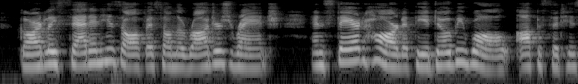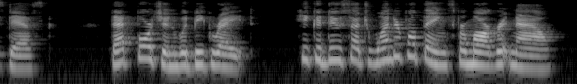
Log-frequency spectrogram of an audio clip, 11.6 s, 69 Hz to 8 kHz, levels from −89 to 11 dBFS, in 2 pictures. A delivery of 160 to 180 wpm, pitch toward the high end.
Yes: average, 170 wpm; high, 200 Hz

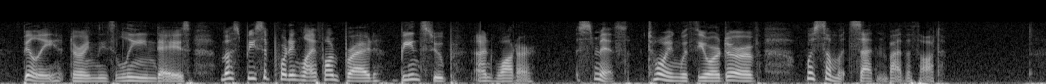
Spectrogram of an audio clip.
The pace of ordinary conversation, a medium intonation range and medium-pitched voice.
No: average, 155 wpm; wide, 6.4 semitones; medium, 160 Hz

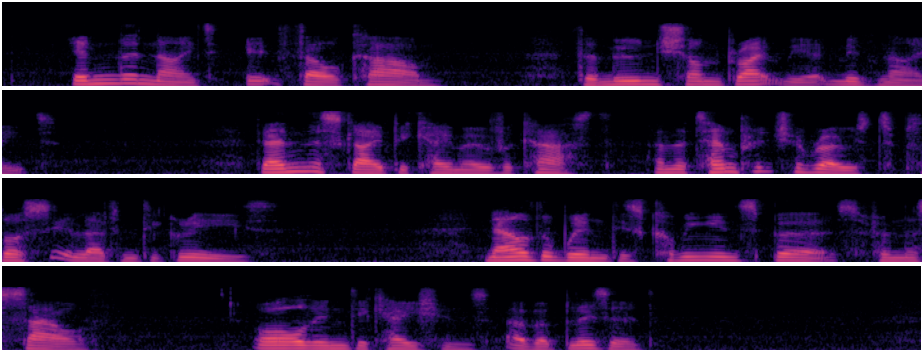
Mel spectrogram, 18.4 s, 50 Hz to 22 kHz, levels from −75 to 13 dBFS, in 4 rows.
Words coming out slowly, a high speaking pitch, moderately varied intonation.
No: slow, 125 wpm; medium, 140 Hz; average, 3.3 semitones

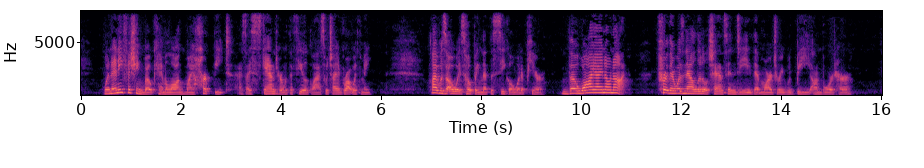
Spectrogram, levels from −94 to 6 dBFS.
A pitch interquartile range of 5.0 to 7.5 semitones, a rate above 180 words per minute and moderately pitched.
Yes: wide, 5.6 semitones; average, 190 wpm; medium, 165 Hz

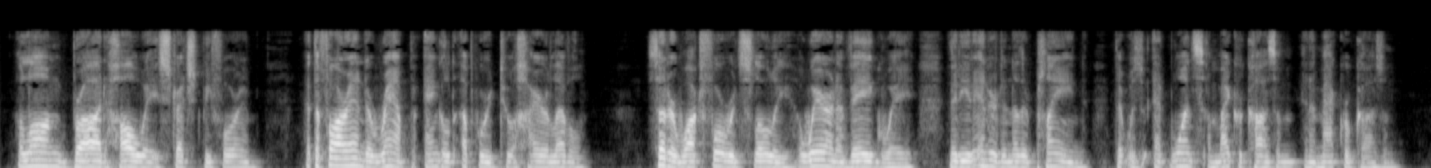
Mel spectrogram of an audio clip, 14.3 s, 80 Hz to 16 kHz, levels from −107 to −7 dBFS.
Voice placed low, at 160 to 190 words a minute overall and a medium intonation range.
No: low, 120 Hz; average, 180 wpm; narrow, 2.1 semitones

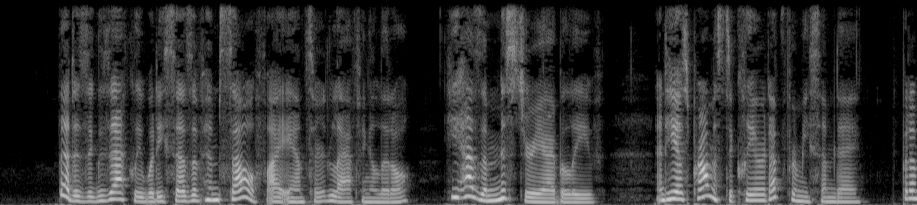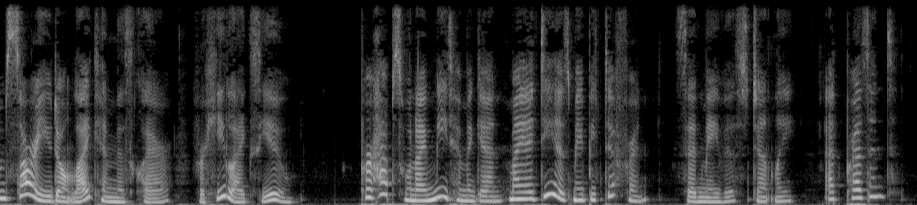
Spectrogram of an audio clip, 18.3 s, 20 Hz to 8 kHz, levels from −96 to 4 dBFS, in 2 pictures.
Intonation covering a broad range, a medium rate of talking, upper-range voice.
Yes: wide, 7.8 semitones; average, 175 wpm; high, 205 Hz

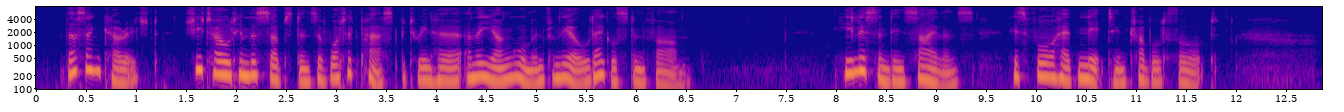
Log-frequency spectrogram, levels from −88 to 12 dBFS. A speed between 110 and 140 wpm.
No: average, 150 wpm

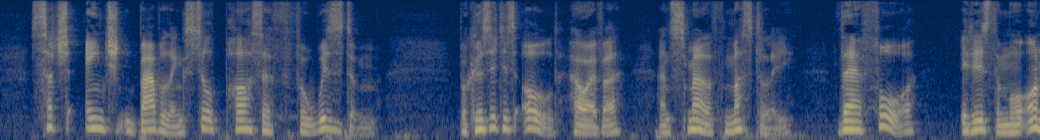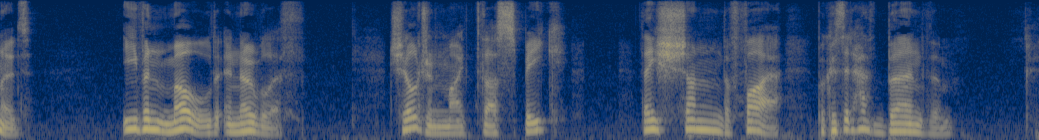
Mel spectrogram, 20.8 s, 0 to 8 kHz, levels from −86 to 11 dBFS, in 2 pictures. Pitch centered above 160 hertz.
No: low, 125 Hz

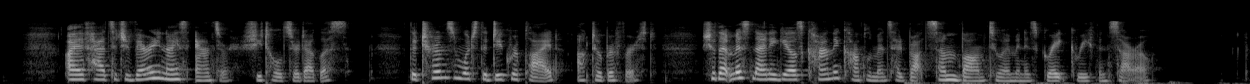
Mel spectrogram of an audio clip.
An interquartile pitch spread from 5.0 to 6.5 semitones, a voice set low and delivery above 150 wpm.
No: wide, 5.5 semitones; high, 210 Hz; average, 185 wpm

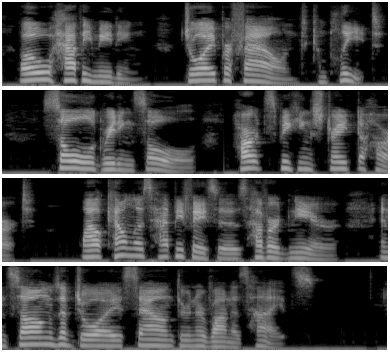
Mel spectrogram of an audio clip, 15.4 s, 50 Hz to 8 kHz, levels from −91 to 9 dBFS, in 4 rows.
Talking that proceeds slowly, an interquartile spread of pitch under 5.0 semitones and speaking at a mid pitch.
No: slow, 110 wpm; wide, 5.6 semitones; medium, 160 Hz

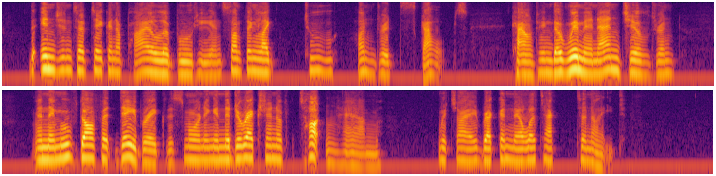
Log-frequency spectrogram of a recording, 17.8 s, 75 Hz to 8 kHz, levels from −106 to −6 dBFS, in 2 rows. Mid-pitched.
Yes: medium, 160 Hz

